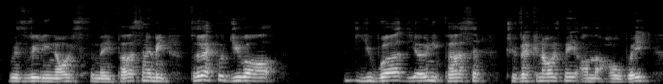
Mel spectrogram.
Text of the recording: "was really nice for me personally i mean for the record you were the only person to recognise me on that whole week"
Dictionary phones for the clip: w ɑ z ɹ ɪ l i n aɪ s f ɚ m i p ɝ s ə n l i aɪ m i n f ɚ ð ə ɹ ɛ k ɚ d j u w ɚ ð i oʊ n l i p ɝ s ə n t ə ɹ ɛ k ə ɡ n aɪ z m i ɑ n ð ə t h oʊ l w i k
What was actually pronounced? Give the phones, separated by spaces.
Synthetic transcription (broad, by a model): w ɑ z ɹ ɪ l i n aɪ s f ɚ m i p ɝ s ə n i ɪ m i n f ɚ ð ə ɹ ɛ k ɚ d j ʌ w ɚ ð i oʊ n l i p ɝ s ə n t ə ɹ ɛ k ə ɡ n aɪ z m i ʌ n ð ə t h oʊ l w i k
